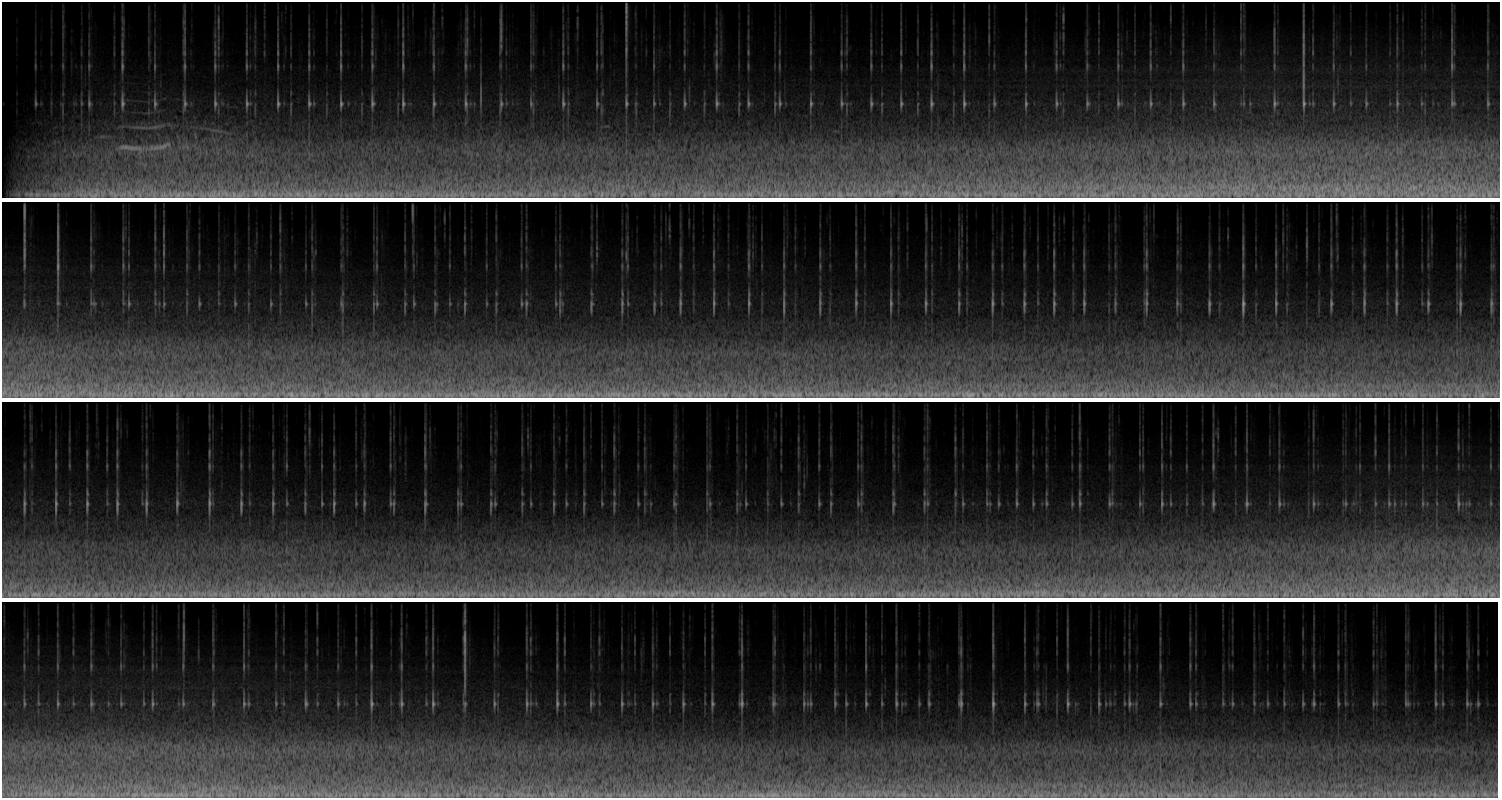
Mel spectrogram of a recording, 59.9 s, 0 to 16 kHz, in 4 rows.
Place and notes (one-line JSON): {"title": "Prague, under Most Legií - drain pipe dripping", "date": "2012-10-04 12:05:00", "description": "water drips from a drain pipe onto a pebble stone. recorded during the Sounds of Europe Radio Spaces workshop.", "latitude": "50.08", "longitude": "14.41", "altitude": "191", "timezone": "Europe/Prague"}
